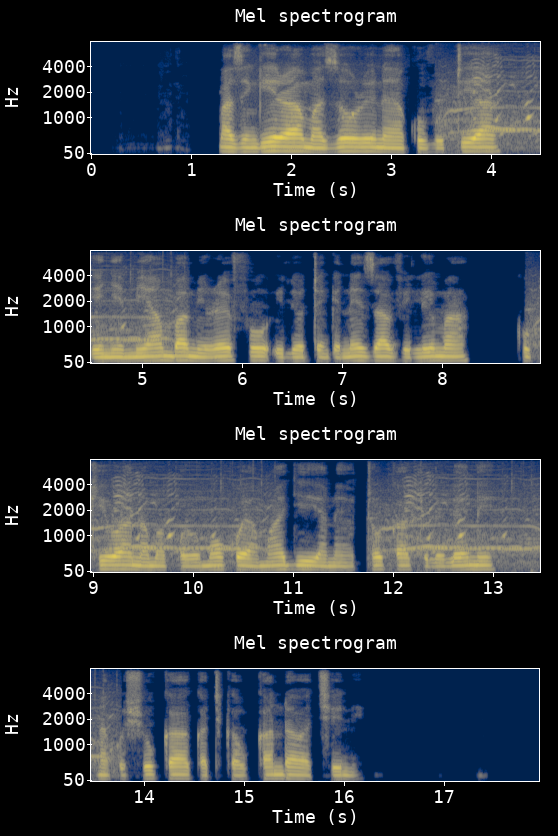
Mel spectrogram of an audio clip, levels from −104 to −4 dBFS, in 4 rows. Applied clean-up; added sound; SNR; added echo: none; Crowd; 10 dB; none.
